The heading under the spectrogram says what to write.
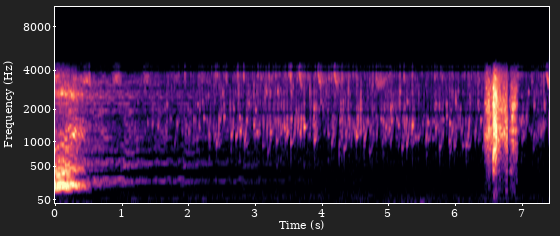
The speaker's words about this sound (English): You just got to love that little trickle water there coming from the Sounds of Living Water.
